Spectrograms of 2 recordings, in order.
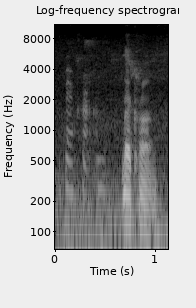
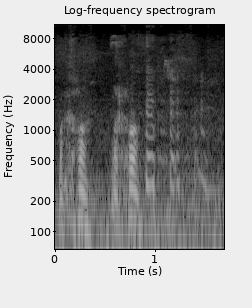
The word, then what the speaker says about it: macaron: But I really want to bake macarons. What are they called? Macaroons? Macaron. Macaron.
